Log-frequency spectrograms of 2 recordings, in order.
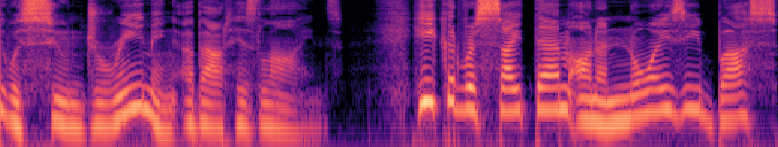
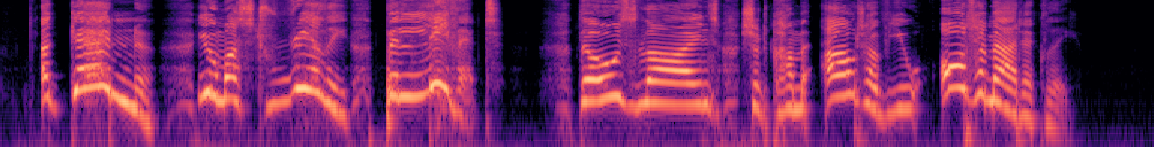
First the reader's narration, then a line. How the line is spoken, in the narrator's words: Grimmel kept shouting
